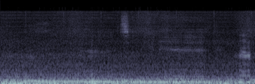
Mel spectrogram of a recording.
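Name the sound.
Mercedes-AMG car engine on track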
